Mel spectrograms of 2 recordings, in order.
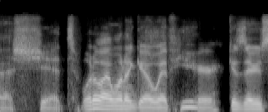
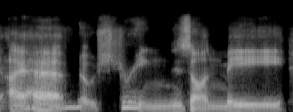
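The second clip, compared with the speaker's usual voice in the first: very slow, low, quiet menace; James Spader; 7 semitones lower, 8 dB quieter, much slower than usual. Retold or imitated. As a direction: draw it out softly and low, full of menace. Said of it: "the most menacing voice I've ever heard".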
